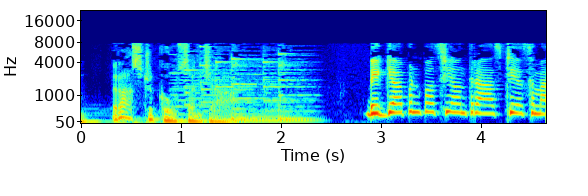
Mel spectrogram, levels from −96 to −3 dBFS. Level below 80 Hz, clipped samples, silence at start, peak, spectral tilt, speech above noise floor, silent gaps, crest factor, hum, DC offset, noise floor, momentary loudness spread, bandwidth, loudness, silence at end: -40 dBFS; under 0.1%; 0 s; -8 dBFS; -5 dB/octave; 32 dB; none; 22 dB; none; under 0.1%; -60 dBFS; 14 LU; 8 kHz; -29 LUFS; 0 s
